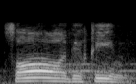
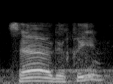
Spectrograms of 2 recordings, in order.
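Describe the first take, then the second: First: The first letter sounds thick and heavy. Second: The first letter sounds thin and light. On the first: The speaker calls it right. "لا صادقين صا" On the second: The speaker calls it wrong. "ما أقولش صادقين"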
